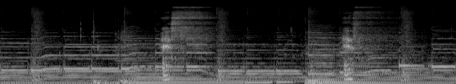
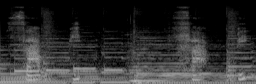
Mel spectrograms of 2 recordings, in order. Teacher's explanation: ujung lidah dekat dengan gusi atas dan udara mengalir secara desis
